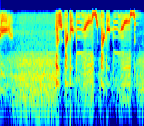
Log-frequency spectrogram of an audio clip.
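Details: Talking pet common starling copying human words: after a brief pause, a burst of squeaky rising and falling whistles broken by clicks, speech-like in rhythm, while a person repeats short phrases to it.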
